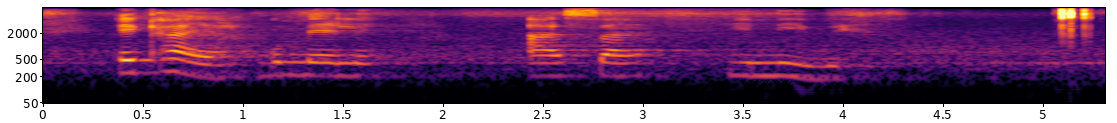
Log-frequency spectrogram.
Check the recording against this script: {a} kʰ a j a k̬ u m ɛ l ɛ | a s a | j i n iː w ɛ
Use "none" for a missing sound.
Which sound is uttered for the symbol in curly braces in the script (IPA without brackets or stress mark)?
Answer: ɛ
